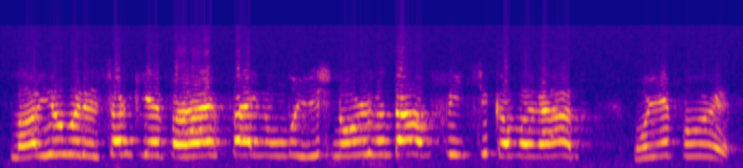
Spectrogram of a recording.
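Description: A man's voice: extremely high pitch, little pitch movement, moderate pace. A man playing a brash, impatient convict safecracker who talks in chummy, bossy underworld slang in a comic radio serial. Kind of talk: 1950s Dutch comic radio serial acting. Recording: dull, lo-fi old radio recording.

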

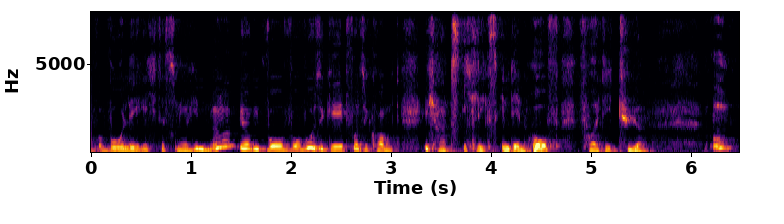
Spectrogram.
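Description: A man voicing a small, mischievous, childlike kobold in a children's radio play, teasing and giggly, with a squeaky, impish sing-song voice. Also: a little mellow, slight background noise.

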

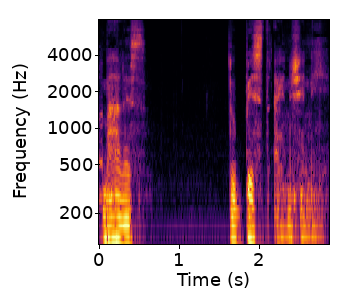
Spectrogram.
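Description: An actor playing an excitable, greedy conspirator in a radio crime comedy. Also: male voice, rumbling low, takes it slowly, music in the background. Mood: sly, gleeful. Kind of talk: radio drama acting.

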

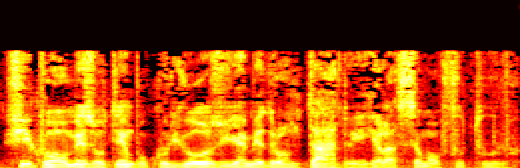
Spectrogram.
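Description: Repentant spirit for radio drama: very deep, wistful, earnest Brazilian, slightly dull noisy recording. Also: male voice, animated, brisk. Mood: anxious, grateful. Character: anxious, humble male spirit of a repentant suicide. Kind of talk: scripted radio drama acting. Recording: muffled audio with faint noise.

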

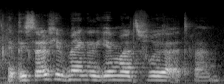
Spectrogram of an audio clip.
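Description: A woman's voice: mid-range voice, flat delivery, fairly quick, darkish tone, close to an everyday voice. An actress playing a fragile, fearful serf woman who once danced, earnest and hesitant, in an old radio play. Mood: wistful sorrow. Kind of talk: 1950s German radio play acting. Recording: echoey, hissy 1950s radio recording.

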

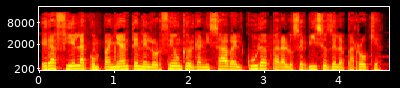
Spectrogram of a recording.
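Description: Male narrator, scripted radio drama, somewhat high pitch, soft background music. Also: fairly even intonation, fairly quick.

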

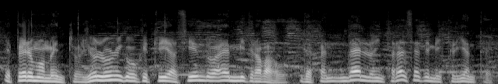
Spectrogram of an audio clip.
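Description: Casting: actor as impatient middle-aged male lawyer, condescending, quick delivery, audio drama with street crowd behind. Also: on the high side, lively intonation, a little mellow, lightly acted. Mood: impatient, defensive. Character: stubborn, dismissive corporate lawyer, father of an activist.

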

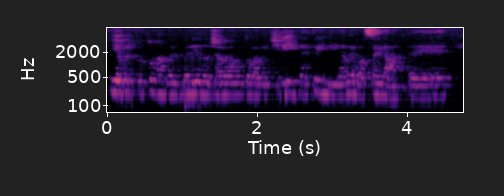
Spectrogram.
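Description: A woman's voice: on the low side, fairly even intonation, dark tone, slight background noise, close to an everyday voice. An actress playing a poor, plain-spoken Sicilian working woman who recounts her hard life in an earnest theatrical monologue with dialect words. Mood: matter-of-fact. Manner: earnest, colloquial storytelling with dialect words and pauses. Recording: echoey stage recording from far off.

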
